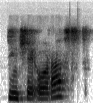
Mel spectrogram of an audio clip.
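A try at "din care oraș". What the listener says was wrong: Dinche Oraș. With a sh.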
